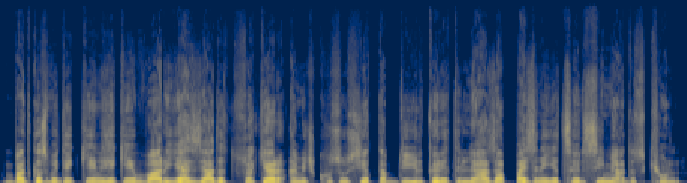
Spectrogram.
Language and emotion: Kashmiri, neutral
